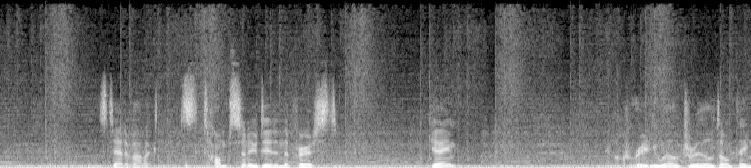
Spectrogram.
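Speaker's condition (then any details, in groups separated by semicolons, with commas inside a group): No condition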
